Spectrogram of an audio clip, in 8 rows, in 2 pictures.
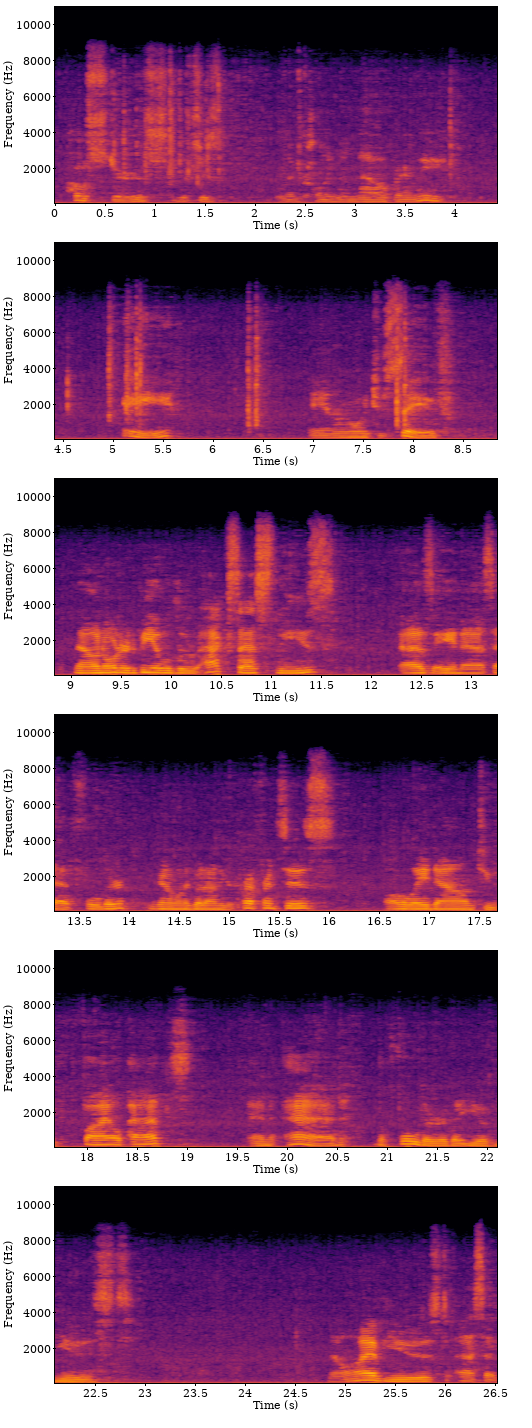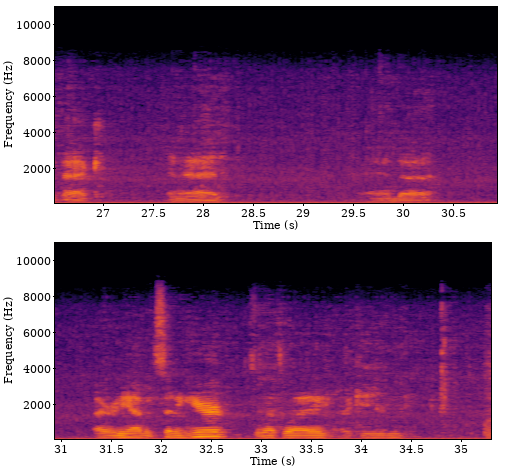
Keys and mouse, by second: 13.4-15.0 drag, 34.6 ctrl+s, 35.1 click.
